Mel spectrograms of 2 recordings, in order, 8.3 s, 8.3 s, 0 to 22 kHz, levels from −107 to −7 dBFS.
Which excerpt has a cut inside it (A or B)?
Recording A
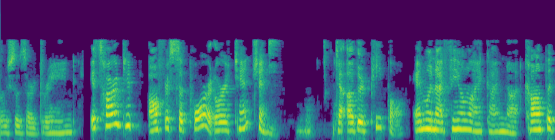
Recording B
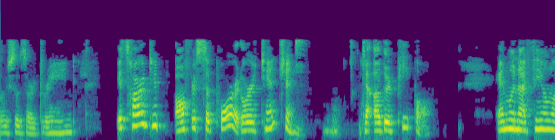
A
